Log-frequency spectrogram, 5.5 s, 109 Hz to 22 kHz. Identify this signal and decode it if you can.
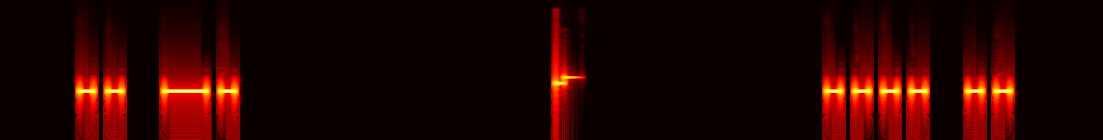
Morse code, heard as a keyed tone, about 17 wpm, 700 Hz. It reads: IN HI
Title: Two Letter Words - 17wpm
